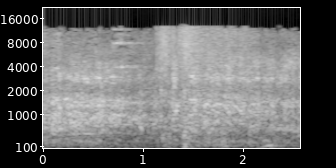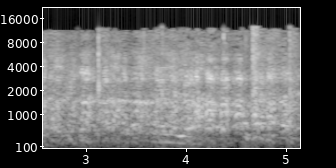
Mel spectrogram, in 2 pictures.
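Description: Studio audience laughing loudly and continuously.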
